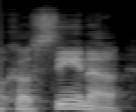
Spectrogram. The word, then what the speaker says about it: Coquina: Coquina is pronounced, oh, Cocina.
